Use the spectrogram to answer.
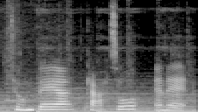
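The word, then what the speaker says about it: Toompea: world that I mentioned earlier is actually called chumpea Castle in it say that again and let's just a pronunciation tumpea castle and it houses uh the house of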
